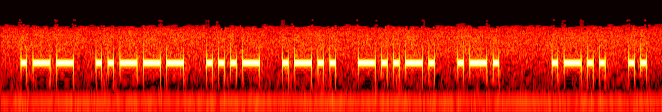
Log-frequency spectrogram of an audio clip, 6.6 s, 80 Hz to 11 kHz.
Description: Morse code, heard as a keyed tone, about 20 wpm, 700 Hz, with radio noise. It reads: W2VL/R LI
